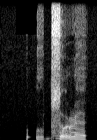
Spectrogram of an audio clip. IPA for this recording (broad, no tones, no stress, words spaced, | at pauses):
ʔṳbzṵɭɪ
